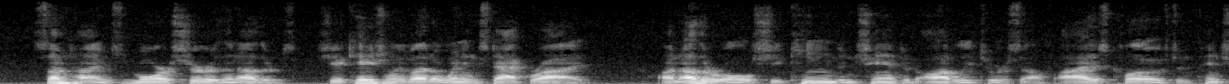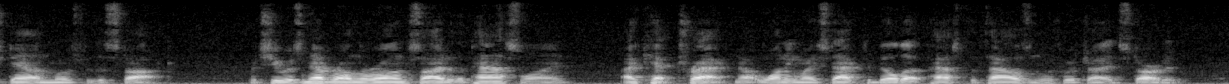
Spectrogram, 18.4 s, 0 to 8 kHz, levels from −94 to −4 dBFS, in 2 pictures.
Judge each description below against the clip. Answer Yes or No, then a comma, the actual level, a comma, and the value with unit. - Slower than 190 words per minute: No, average, 200 wpm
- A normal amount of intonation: No, narrow, 2.1 semitones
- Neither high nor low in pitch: No, low, 110 Hz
